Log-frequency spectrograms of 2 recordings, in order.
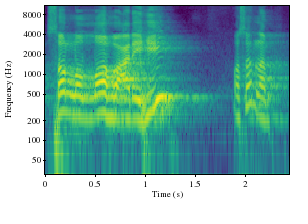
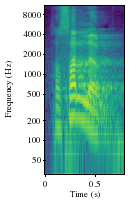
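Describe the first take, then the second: First: Every word of the phrase is said fully. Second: The phrase is rushed and clipped into one word. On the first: The speaker calls it right. "Harusnya apa? Sallallahu alaihi wasallam" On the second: The speaker calls it wrong. "Ana sering coba sallam. Salah enggak itu? Salah"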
